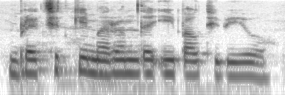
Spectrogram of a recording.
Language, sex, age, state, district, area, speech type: Manipuri, female, 45-60, Manipur, Churachandpur, rural, read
